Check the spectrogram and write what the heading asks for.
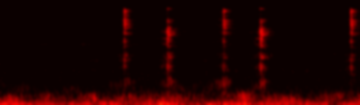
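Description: Faint clicks of a computer mouse, four short ones in the second half, over a low steady room hum.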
